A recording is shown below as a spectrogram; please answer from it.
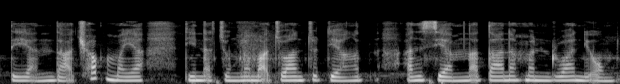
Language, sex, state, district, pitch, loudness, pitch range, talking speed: Mizo, female, Mizoram, Aizawl, 185 Hz, -18 LUFS, 180-190 Hz, 195 wpm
